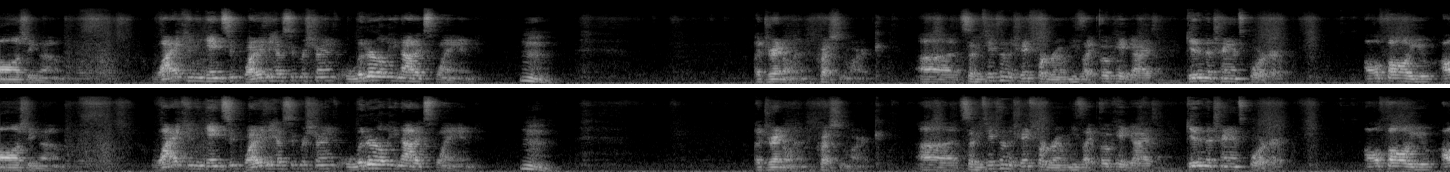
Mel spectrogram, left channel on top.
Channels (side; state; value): both; normal; correlation 0.54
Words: them. Why does he have super strength? Literally not explained. Adrenaline? Question mark. So he takes them to the transporter room. He's like, okay, guys, get in the transporter. I'll follow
